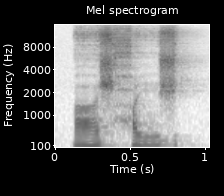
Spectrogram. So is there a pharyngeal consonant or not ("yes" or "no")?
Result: yes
